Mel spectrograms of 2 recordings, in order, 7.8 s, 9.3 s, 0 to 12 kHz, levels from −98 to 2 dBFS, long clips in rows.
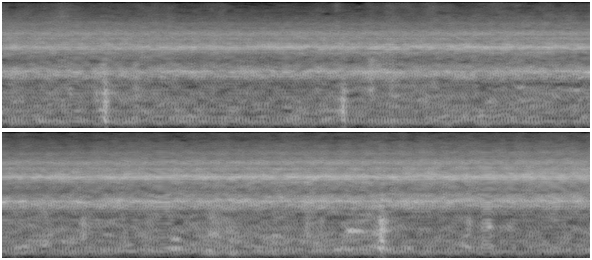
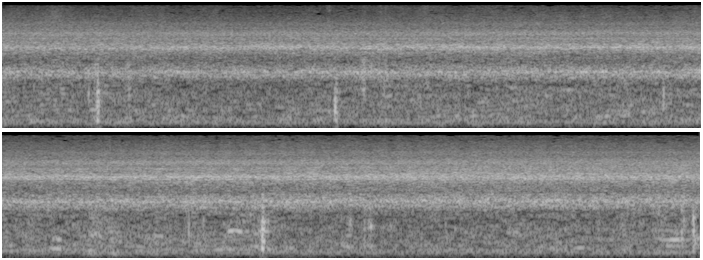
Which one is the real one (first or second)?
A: second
